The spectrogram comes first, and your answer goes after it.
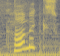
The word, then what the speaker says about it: ComicX: The ComicX website, and yes, that is how it's pronounced, promises magic, fun, and great food.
